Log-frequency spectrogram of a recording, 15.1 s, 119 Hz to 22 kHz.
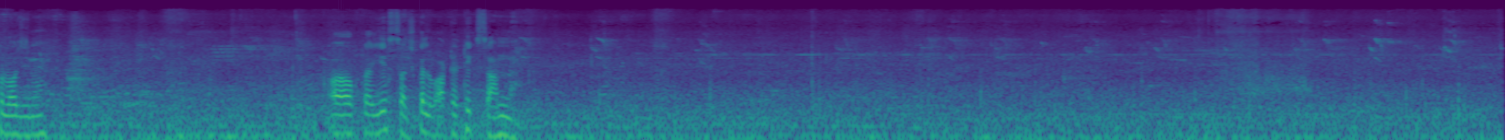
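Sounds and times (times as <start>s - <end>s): bird chirping: 1.6s - 15.0s.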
